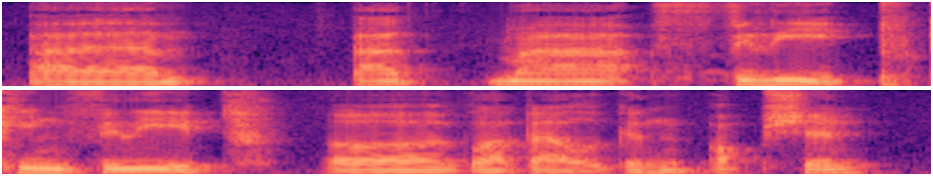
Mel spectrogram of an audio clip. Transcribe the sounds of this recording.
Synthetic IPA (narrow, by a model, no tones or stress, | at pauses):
əm | ad | mafɪlˠipʰkʰɪŋfɪlˠipʰɔɡlˠabɛlˠɡənɔpʃən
